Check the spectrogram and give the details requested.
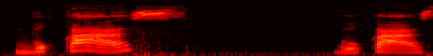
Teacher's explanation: the emphasis is on the second syllable, that means open.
